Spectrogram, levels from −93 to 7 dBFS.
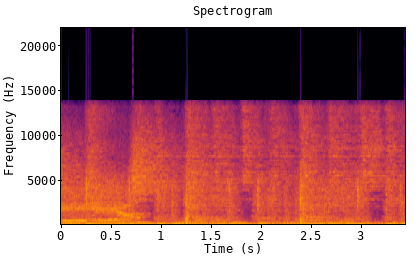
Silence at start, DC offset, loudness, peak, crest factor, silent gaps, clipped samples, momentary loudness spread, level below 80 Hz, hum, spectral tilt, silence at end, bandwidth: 0 s; under 0.1%; -14 LUFS; 0 dBFS; 12 dB; none; under 0.1%; 4 LU; -18 dBFS; none; -3.5 dB/octave; 0 s; 14.5 kHz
